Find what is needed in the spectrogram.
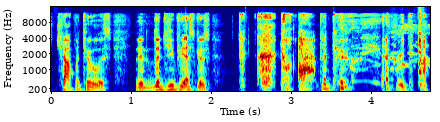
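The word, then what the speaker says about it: Tchoupitoulas: It starts with TCH. This word actually starts TCH. It's Chapatoulas.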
